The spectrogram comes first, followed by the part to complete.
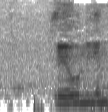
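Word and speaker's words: Aeolian: अलग अलग तरीके से लोग इसको प्रोनाउंस करेंगे, कोई कुछ बोलेगा, कोई कुछ, तो इसको एओलियन सॉइल बोलते हैं।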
